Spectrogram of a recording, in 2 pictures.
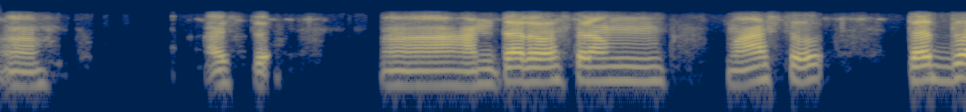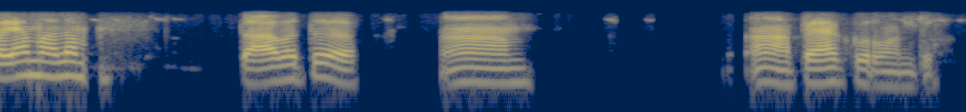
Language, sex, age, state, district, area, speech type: Sanskrit, male, 18-30, Karnataka, Mandya, rural, conversation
